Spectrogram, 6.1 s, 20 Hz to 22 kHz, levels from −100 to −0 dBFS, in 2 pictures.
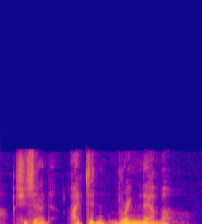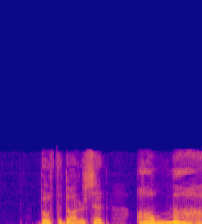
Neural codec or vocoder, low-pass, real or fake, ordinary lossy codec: vocoder, 44.1 kHz, 80 mel bands, Vocos; 7.2 kHz; fake; AAC, 32 kbps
